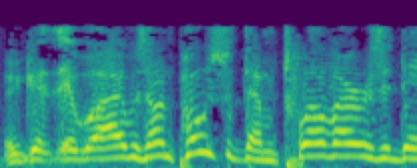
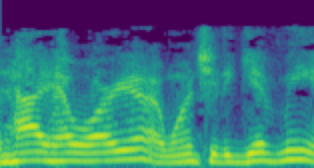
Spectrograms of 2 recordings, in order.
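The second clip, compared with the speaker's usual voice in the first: plain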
